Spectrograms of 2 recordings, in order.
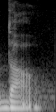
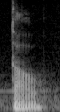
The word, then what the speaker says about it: Tao: who is a famous teacher on Taoism or Dao Tao however you want to pronounce it.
